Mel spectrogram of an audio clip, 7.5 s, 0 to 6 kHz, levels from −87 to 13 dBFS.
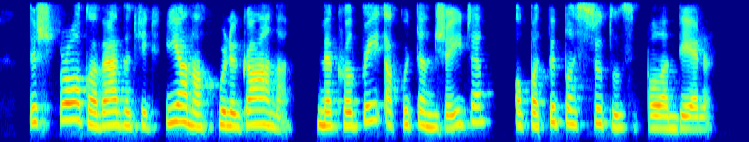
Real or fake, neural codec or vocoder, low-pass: fake; autoencoder, 22.05 kHz, a latent of 192 numbers a frame, VITS, trained on one speaker; 5.4 kHz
